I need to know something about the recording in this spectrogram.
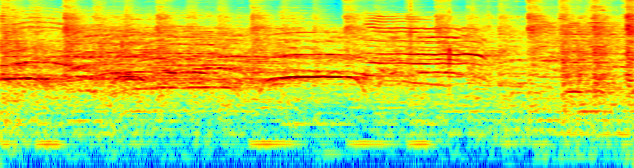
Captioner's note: applause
